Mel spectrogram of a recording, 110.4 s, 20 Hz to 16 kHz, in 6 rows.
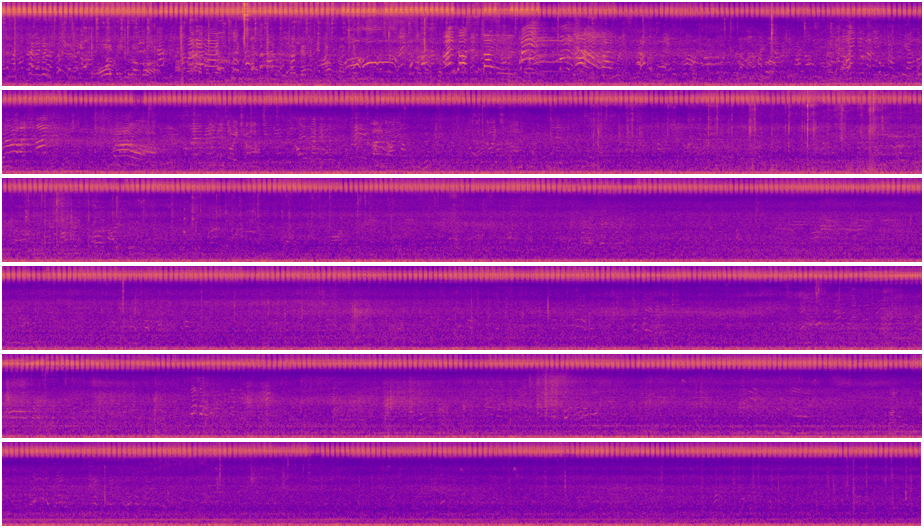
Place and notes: Riehl, Köln, Deutschland - Rhein meadows, riverside path
Köln, path alongside river Rhein, ambience, crickets, drone of ships, a group of youngsters from the nearby youth hostel
(Sony PCM D50, Primo EM172)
